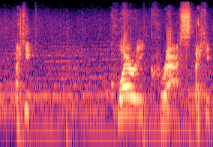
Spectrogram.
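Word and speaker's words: Quarrycrest: over here in Clifflands in a town called Quiry Quest. I keep Quiry Crest. I keep pronouncing it uh incorrectly.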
